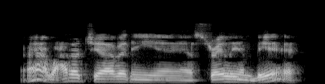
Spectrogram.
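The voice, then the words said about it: Attempted Australian accent. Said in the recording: “I can't do the accent at all. ... That was good.”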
